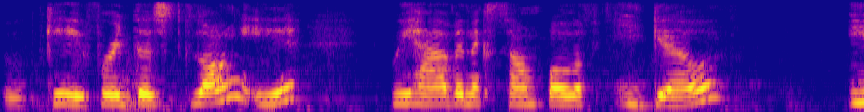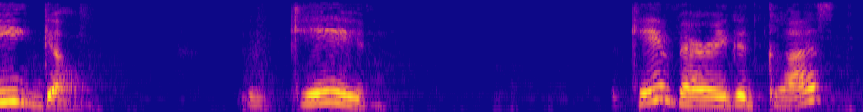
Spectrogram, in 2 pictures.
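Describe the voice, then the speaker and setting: Slightly high-voiced lady teaching vowels, repeats words for class, dull muffled audio. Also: moderate pace, pauses often, darkish tone, slightly rough. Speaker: English teacher. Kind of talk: beginner vowel lesson.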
